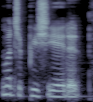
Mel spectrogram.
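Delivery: sarcastic thanks. Retold or imitated. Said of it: "And I'm like".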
